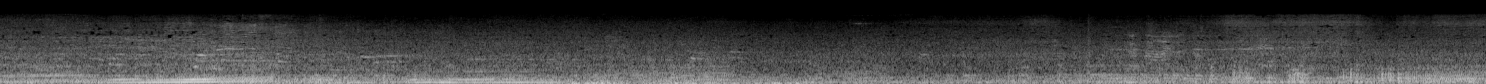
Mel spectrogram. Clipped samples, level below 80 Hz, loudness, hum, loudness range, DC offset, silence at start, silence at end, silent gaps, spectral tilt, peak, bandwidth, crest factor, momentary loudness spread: under 0.1%; -32 dBFS; -23 LUFS; none; 9 LU; under 0.1%; 0 s; 0 s; none; -6.5 dB/octave; -4 dBFS; 11 kHz; 16 dB; 11 LU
